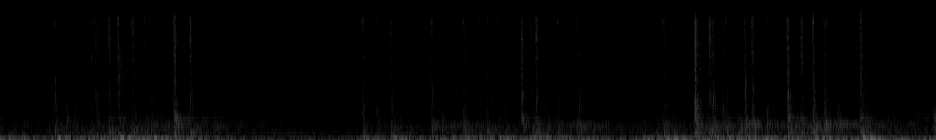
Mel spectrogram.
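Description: Fingertips with short blue-painted nails type on a backlit plastic laptop keyboard with hollow keycaps. Quick, dry key taps come in irregular bursts, with a softer lull in the middle. Each tap is short and clicky over a low, hollow thud.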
